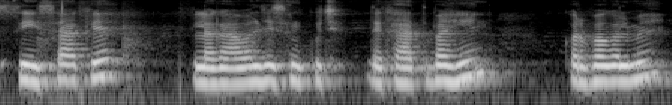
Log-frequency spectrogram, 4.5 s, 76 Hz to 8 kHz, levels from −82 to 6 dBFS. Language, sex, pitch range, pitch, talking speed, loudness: Sadri, female, 210-235 Hz, 220 Hz, 135 wpm, -15 LUFS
